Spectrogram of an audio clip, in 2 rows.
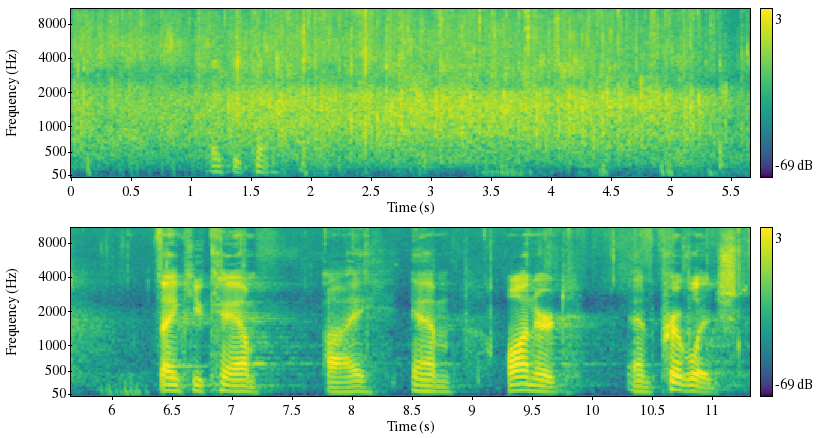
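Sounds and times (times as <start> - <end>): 
audience applause welcoming a speaker: 0.0 - 5.8
speech: 1.2 - 2.1, 6.4 - 11.3.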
